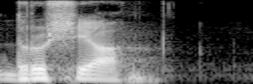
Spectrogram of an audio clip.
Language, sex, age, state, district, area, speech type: Kannada, male, 45-60, Karnataka, Bidar, rural, read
